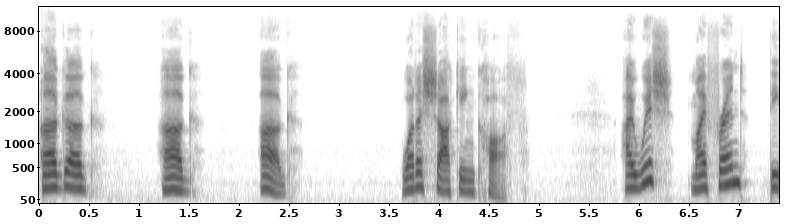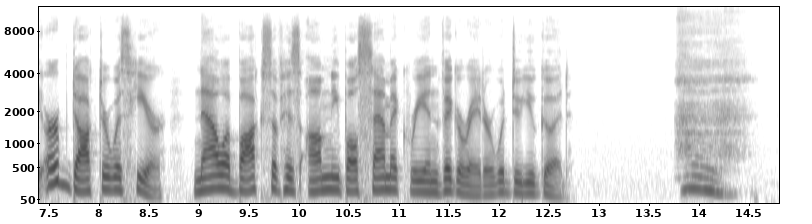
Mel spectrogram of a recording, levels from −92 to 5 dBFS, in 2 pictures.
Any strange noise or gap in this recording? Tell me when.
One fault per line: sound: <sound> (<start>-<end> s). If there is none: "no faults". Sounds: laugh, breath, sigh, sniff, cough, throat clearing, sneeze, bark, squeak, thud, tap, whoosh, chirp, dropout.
sound: sigh (13.8-14.6 s)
